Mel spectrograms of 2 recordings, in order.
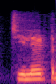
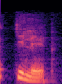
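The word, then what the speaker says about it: chelate: है हमारे पास, अब इसे तुम कुछ भी पढ़ सकते हो, इसे चिलेट भी पढ़ सकते हो और इसे किलेट भी पढ़ सकते हो, लेकिन इसका जो करेक्ट प्रोनाउंसिएशन है वो है किलेट।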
